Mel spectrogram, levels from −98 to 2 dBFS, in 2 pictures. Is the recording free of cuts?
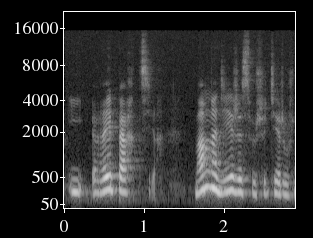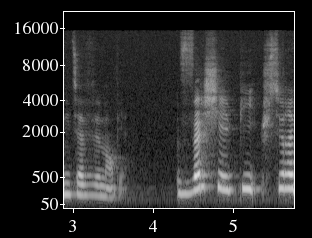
yes; 0 cuts

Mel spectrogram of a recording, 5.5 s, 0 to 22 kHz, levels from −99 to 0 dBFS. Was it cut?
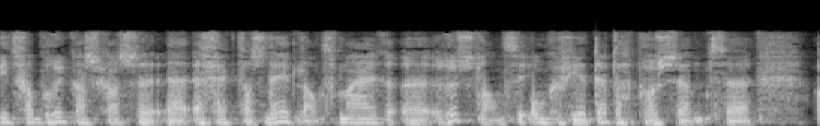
yes; 2 cuts; at 1.1 s, 3.5 s

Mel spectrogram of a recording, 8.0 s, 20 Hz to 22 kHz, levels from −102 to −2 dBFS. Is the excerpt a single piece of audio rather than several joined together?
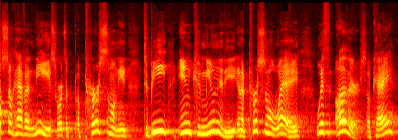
no; 1 cut; at 1.0 s

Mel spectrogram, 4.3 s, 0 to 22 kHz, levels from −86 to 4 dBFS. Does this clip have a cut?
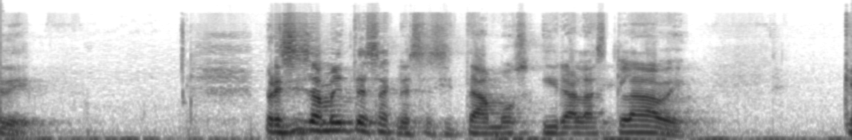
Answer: yes; 2 cuts; at 2.0 s, 3.0 s

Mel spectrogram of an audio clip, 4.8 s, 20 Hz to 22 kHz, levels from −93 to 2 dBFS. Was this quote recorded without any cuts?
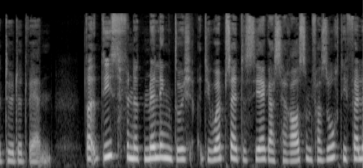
yes; 0 cuts

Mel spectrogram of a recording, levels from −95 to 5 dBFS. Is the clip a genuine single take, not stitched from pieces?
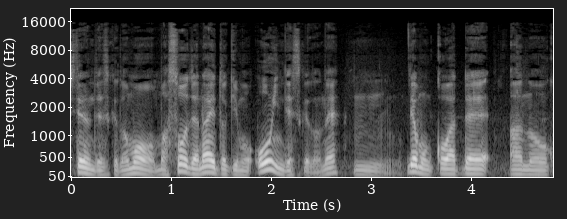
no; 1 cut; at 2.7 s

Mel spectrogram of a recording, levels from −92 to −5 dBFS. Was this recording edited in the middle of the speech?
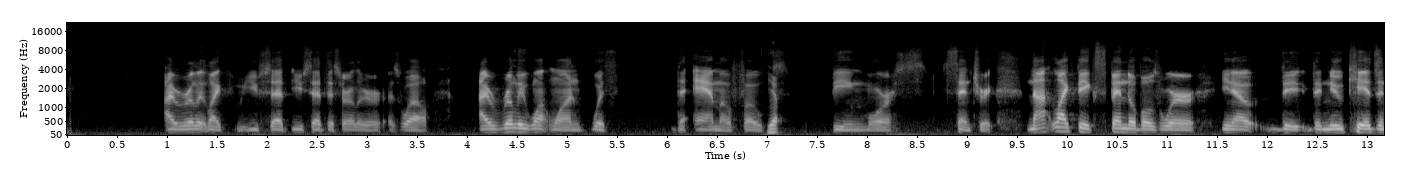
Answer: no; 0 cuts

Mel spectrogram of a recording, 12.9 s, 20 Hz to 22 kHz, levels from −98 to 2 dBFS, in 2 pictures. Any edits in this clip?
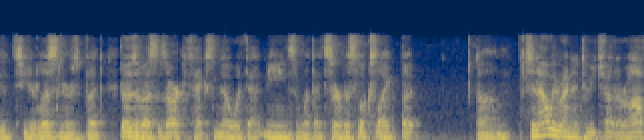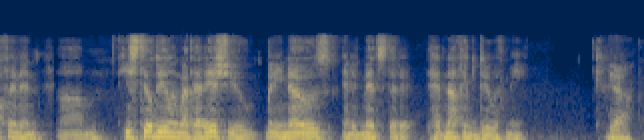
yes; 4 cuts; at 1.1 s, 5.1 s, 6.9 s, 9.0 s

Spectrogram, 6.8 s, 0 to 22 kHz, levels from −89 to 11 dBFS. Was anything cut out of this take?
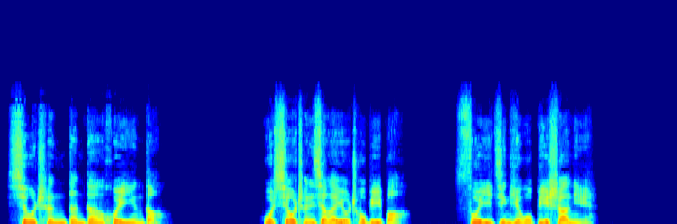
no; 0 cuts

